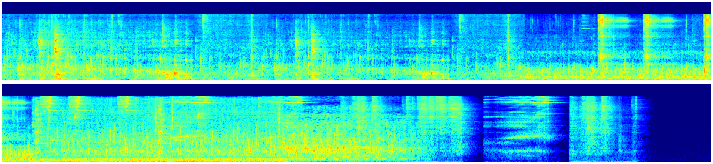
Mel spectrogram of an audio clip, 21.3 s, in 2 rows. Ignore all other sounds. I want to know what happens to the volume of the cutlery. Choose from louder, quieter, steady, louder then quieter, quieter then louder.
quieter.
